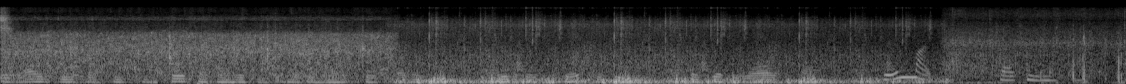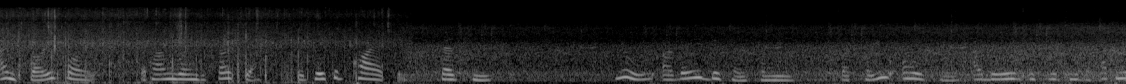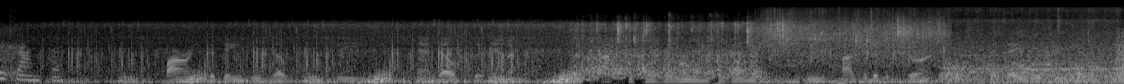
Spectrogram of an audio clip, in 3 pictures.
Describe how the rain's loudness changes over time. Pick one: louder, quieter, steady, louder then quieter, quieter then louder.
quieter then louder.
